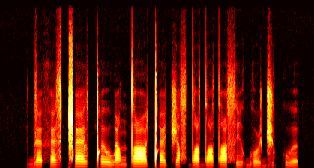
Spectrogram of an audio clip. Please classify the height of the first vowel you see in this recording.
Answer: low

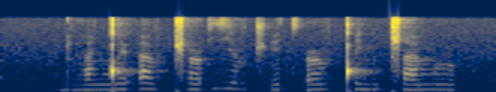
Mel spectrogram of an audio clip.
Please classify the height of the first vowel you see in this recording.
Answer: low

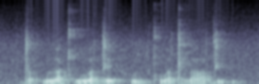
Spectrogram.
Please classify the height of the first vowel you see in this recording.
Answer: low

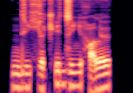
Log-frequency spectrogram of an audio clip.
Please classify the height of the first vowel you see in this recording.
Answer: high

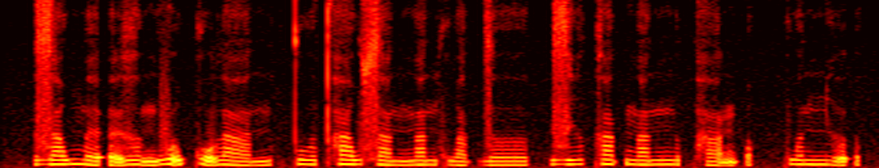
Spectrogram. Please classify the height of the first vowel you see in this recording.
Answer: low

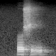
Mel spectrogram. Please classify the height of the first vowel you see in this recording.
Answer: mid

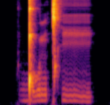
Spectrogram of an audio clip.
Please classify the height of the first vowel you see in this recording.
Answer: high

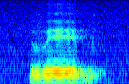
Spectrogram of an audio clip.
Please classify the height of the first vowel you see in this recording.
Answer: mid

